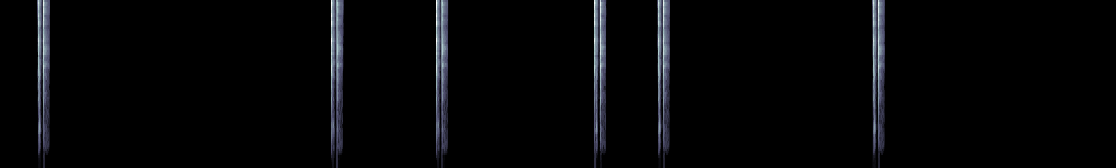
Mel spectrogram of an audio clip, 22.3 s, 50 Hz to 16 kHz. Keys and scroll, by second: 4.0 e, 11.1 a, 15.6 l, 21.0 i.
